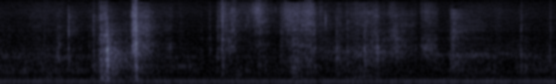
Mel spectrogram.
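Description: A handheld corner-rounder punch snapping through kraft cardstock to round a box tab's corner: two sharp clicks close together about a second in. Then the card is handled, a soft paper rustle.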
